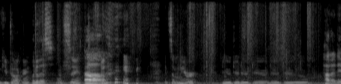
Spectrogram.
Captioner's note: chuckles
